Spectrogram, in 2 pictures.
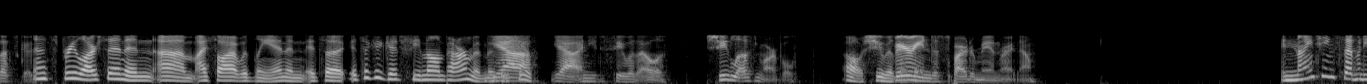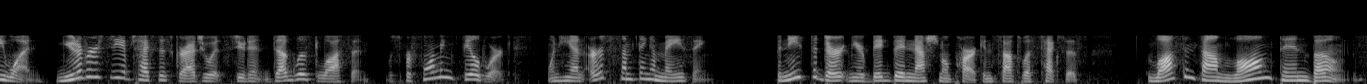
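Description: Nothing stood out on listening to this speech, beyond the narrow telephone-band sound of a call path that carries nothing above 4 kHz.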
